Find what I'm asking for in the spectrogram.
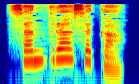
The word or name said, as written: ಸಂತ್ರಾಸಕ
